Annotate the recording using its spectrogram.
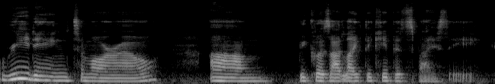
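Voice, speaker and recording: Soft-spoken, with ordinary pitch variation, this voice comes through on a very clean recording with a silent background. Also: woman. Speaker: tarot reader. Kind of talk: tarot reading. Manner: slow.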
